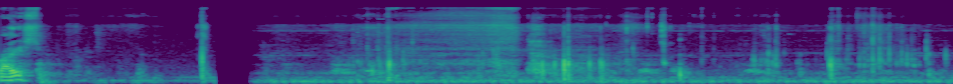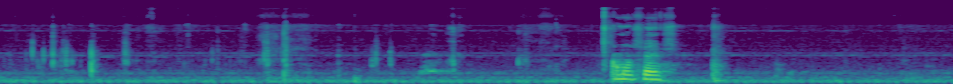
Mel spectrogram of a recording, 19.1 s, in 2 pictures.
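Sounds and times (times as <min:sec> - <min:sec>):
person chewing: 0:04.7 - 0:12.5
plastic container rustling: 0:07.4 - 0:13.9.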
